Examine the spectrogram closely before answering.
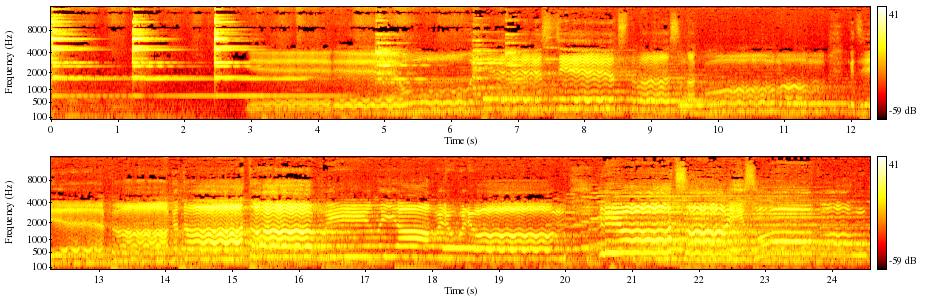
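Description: A small hanging bronze bell struck by its clapper three times in quick succession, each stroke ringing on. About three seconds in, a song takes over: a singer's voice held with strong vibrato over instrumental backing.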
